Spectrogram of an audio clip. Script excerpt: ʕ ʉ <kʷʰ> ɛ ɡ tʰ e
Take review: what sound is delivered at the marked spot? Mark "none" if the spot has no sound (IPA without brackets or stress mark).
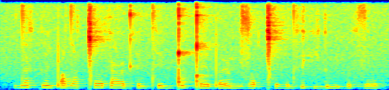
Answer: kʰ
